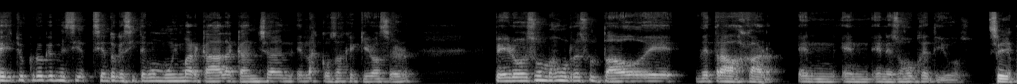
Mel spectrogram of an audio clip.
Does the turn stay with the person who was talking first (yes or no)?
yes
